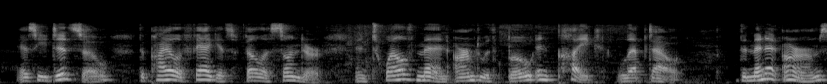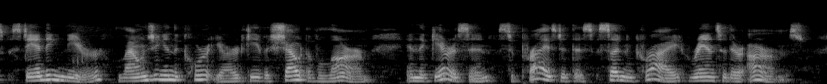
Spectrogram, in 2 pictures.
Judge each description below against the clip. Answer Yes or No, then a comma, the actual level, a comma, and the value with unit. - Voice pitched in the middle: Yes, medium, 175 Hz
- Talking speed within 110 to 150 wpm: No, average, 170 wpm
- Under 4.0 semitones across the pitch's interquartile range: No, average, 5.2 semitones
